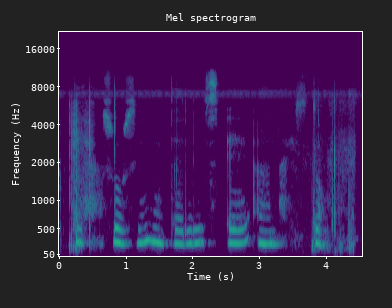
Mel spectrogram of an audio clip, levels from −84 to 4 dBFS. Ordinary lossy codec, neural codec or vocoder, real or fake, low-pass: none; vocoder, 24 kHz, 100 mel bands, Vocos; fake; 10.8 kHz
